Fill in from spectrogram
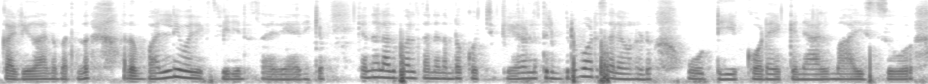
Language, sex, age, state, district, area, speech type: Malayalam, female, 18-30, Kerala, Palakkad, rural, spontaneous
